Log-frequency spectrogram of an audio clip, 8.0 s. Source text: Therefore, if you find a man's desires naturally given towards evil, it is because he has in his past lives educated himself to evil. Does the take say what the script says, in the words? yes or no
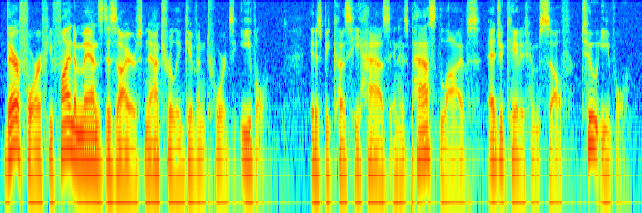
yes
